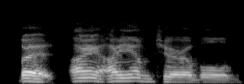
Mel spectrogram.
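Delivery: plain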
